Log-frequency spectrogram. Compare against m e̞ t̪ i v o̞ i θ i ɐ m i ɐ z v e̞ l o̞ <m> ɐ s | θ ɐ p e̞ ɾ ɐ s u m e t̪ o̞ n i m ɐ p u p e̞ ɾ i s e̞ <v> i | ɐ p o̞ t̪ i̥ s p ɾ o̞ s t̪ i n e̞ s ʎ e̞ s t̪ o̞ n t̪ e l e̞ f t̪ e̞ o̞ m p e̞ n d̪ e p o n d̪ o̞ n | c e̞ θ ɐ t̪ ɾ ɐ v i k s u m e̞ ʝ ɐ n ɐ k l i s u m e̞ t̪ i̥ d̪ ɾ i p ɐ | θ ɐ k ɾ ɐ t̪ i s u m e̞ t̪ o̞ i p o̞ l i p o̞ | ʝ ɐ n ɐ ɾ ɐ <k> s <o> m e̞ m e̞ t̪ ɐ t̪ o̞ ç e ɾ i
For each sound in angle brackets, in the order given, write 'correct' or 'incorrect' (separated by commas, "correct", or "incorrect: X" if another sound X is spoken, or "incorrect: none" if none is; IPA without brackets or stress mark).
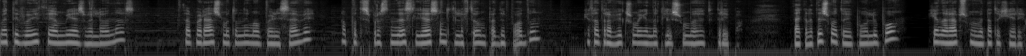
incorrect: n, correct, incorrect: p, incorrect: u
